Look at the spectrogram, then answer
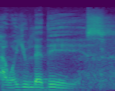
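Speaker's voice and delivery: very slow, low, seductive put-on French accent. Speaker showing what different accents suggest, in a sexy French accent. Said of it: "You speak with a French accent".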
